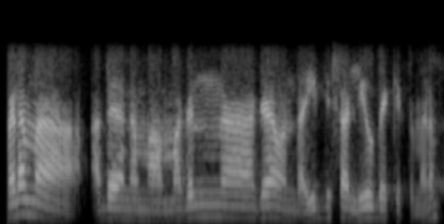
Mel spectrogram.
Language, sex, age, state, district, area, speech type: Kannada, male, 18-30, Karnataka, Chitradurga, urban, conversation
